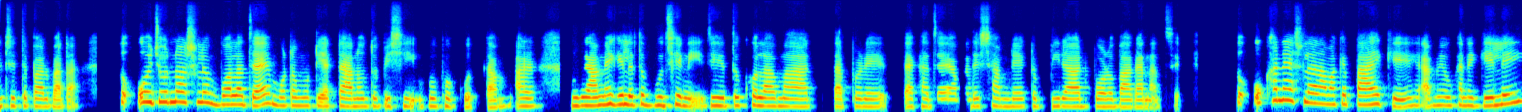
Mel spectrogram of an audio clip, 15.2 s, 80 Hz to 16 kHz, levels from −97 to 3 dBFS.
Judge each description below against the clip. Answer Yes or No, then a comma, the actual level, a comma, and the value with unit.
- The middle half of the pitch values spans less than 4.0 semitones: Yes, average, 3.5 semitones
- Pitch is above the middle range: Yes, high, 225 Hz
